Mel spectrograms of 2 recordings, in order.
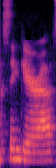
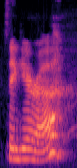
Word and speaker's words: Sanghera: So you can find me personally on Instagram, my name, Christina Sanguera. So Christina, just C-H-R-I-S-T-I-N-A, Sanguera. Let me spell that one. Is S-A-N-G-H-E-R-A.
